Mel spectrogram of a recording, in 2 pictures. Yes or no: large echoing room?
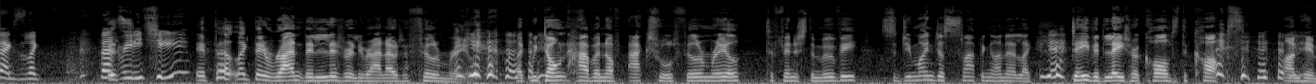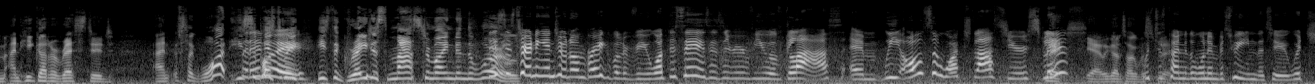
no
